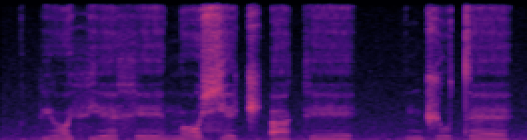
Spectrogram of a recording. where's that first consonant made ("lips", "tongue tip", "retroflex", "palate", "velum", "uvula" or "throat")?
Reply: lips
